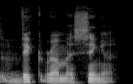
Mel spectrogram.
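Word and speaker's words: Wickramasinghe: I phoned my friend Professor Chandra Vikramasinghe, that's a Sri Lankan surname beginning with W, but they pronounce it like a V, so it's Vikramasinghe,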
